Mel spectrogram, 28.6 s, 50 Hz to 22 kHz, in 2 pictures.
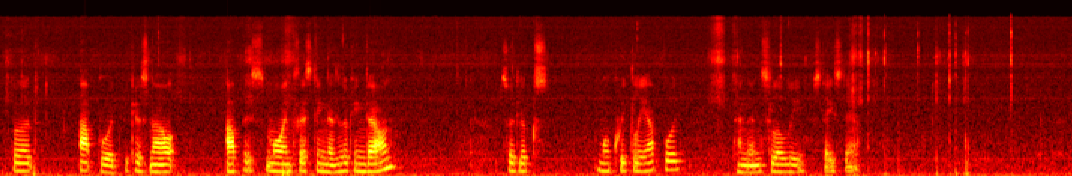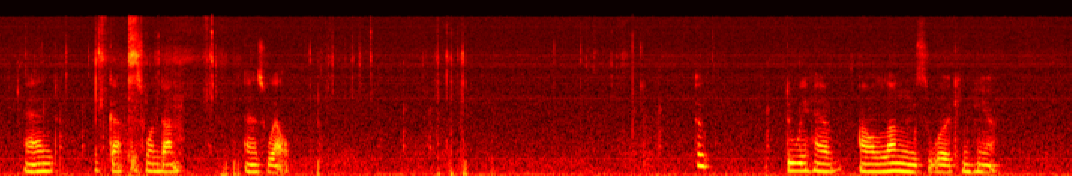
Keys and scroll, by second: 12.5 alt+a, 16.0 3, 20.3 alt+a.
